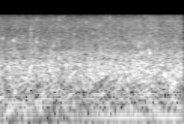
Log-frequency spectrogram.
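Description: A small creek beside a highway between Lakeport and Hopland flows steadily, a close, continuous broadband rush of water without any voices.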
